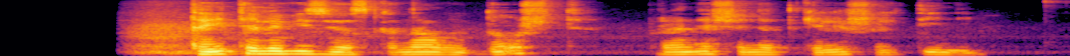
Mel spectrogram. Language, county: Lithuanian, Vilnius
